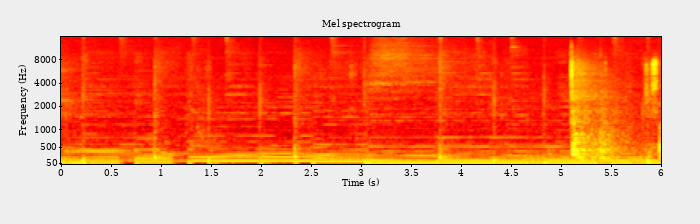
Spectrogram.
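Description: Background music: an instrumental track with steady bass notes and chords that change every second or so.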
